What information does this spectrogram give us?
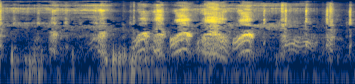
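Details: Little black cormorant tending its chick gives a quick run of squealing, arched nasal calls, about three a second, over a steady high hiss.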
